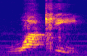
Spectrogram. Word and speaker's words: Joachim: the way, my name's pronounced, everybody messes it up, but it's called Joachim. Okay, Joachim.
